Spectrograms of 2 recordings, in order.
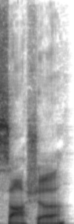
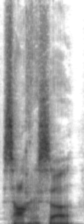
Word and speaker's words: Saka: One, I'd been pronouncing his name wrong as Sasha. It's Saka. Uh, but that's why they're saying Zaka.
